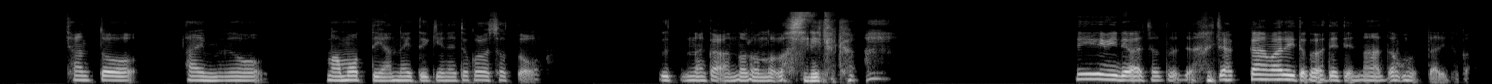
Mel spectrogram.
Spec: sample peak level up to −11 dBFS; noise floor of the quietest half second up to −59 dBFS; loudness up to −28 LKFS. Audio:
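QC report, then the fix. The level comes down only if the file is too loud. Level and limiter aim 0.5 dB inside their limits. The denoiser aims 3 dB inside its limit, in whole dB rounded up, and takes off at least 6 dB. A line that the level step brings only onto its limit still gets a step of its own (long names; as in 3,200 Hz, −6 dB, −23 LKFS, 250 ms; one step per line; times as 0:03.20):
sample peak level −4.5 dBFS: out of spec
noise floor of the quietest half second −68 dBFS: in spec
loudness −20.5 LKFS: out of spec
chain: level −8 dB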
